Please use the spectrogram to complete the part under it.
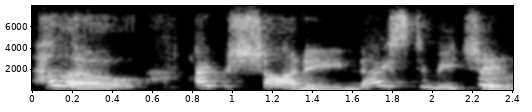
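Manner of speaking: fake British accent, sing-song. Retelling a pretend introduction game played in the car, in a fake British accent. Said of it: "I get on my sort of fake British accent".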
